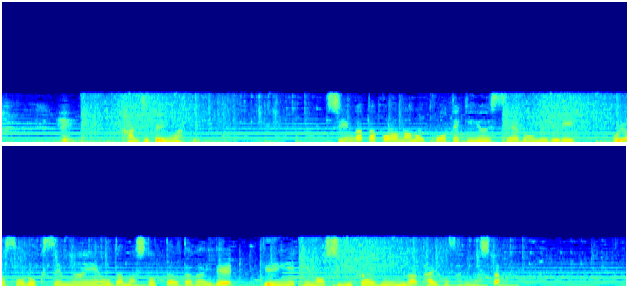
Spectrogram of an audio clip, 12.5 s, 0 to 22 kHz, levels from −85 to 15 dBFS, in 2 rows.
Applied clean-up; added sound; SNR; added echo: none; Shatter + Trumpet; 13 dB; none.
